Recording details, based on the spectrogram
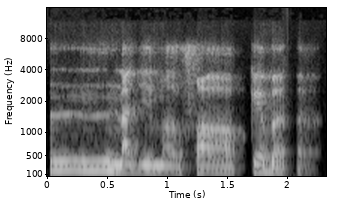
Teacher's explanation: وہاں پر سین میں سیٹی ہے, یہاں پر سا میں سیٹی نہیں ہونی چاہیے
